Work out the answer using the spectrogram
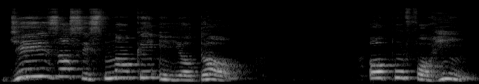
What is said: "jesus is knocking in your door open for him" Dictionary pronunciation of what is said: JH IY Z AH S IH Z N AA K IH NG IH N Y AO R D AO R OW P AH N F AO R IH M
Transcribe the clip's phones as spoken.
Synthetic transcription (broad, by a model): JH IY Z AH S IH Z N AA K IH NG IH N Y AO D AO L OW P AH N F AO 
